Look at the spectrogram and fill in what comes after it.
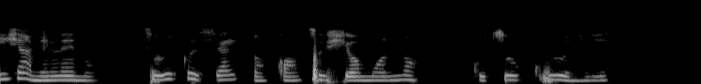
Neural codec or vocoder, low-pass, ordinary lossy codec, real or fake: codec, 24 kHz, 6 kbps, HILCodec; 5.4 kHz; none; fake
